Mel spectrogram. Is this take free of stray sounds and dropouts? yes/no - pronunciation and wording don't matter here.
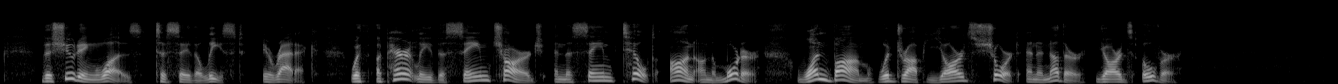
yes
